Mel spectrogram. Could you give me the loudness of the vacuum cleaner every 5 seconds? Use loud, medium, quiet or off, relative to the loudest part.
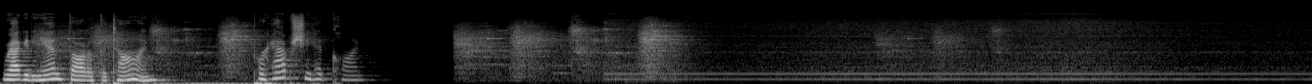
off, loud, loud.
